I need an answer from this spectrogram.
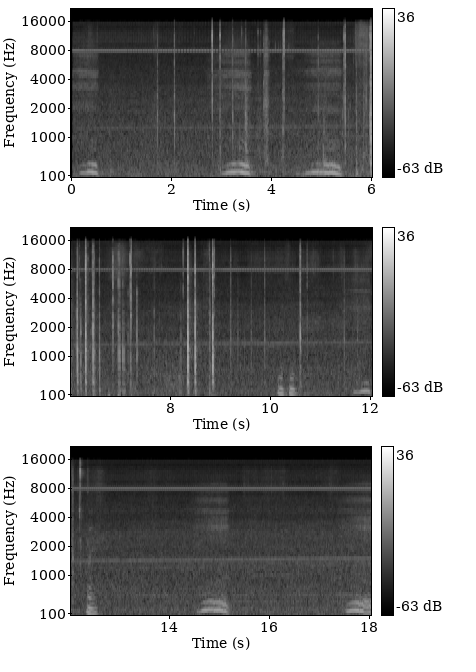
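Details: A sleeping, pregnant female miniature dachshund snores in soft, low, rhythmic rasps with clicks and rustles between breaths.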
